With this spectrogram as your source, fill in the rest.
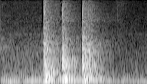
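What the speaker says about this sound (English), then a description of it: "she heard a knock at the door." Three evenly spaced knocks on a wooden door, close and solid, over a low steady background hum, with a faint fourth tap after a short pause.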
